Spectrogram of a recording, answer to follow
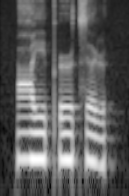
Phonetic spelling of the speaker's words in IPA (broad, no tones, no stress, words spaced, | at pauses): ʕe pʼə˞t͡səɭ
